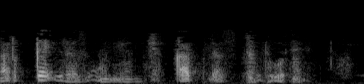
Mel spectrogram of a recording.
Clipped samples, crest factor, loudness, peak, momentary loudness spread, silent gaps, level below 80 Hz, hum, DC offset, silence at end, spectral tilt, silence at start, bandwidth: under 0.1%; 26 dB; -33 LUFS; -8 dBFS; 14 LU; none; -66 dBFS; none; under 0.1%; 0.15 s; -10 dB/octave; 0 s; 5.4 kHz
